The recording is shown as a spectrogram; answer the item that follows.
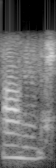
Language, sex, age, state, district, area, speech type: Telugu, female, 30-45, Telangana, Mancherial, rural, conversation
